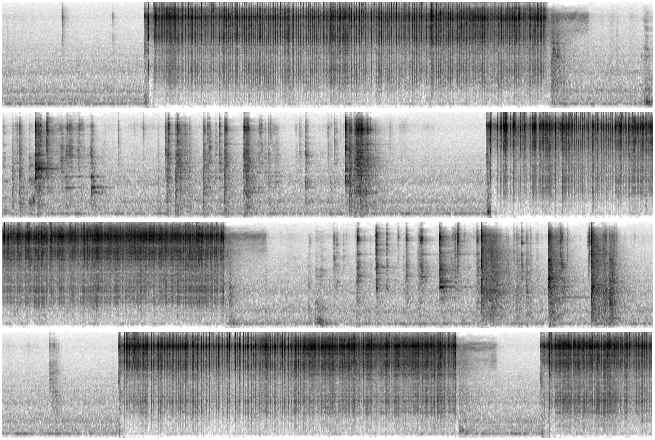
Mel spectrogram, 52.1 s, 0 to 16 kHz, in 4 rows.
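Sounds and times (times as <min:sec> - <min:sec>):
welding arc crackling: 0:02.8 - 0:11.7, 0:22.7 - 0:31.3, 0:41.4 - 0:49.0, 0:49.8 - 0:52.0
short crackling bursts and clicks: 0:02.9 - 0:11.0, 0:22.7 - 0:30.6, 0:41.4 - 0:48.3, 0:49.9 - 0:52.0.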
